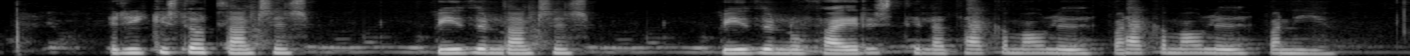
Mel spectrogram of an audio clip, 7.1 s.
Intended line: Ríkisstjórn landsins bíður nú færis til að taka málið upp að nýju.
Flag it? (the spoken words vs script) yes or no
yes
